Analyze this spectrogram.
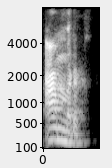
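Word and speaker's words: عمرو: antara Zaid dan dan Amr maaf kalau Amr itu tulisannya Ain mim ro W Amr kalau enggak ada wwya itu Umar tapi di sini karena sudah diharakati a kita bacanya amrun Oke tapi e penulisannya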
